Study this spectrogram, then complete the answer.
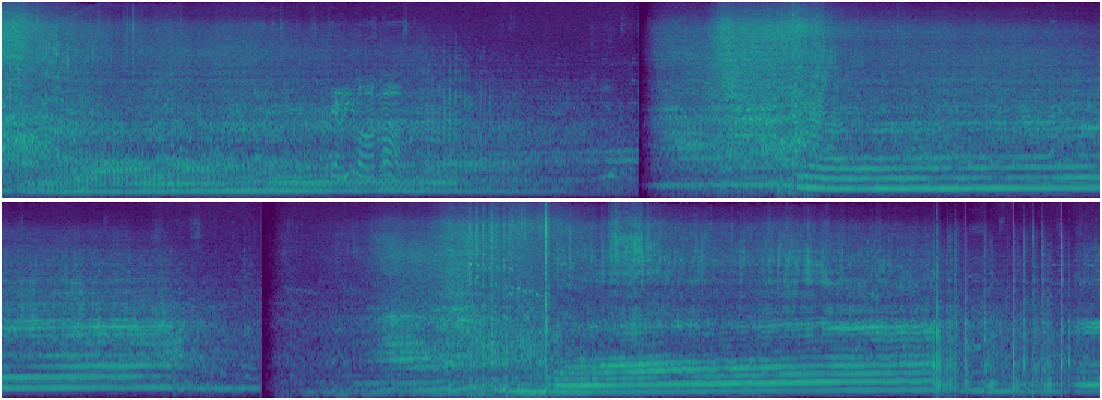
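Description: A rally car engine revs hard, climbing and dropping in pitch as it shifts gears and speeds away.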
